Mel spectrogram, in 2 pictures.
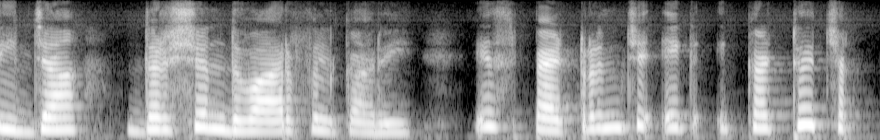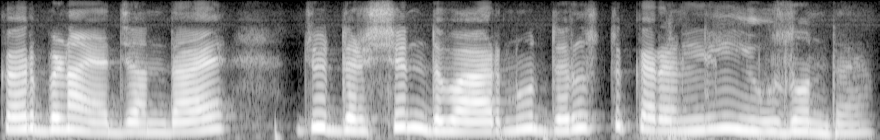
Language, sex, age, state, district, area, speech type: Punjabi, female, 18-30, Punjab, Amritsar, urban, spontaneous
